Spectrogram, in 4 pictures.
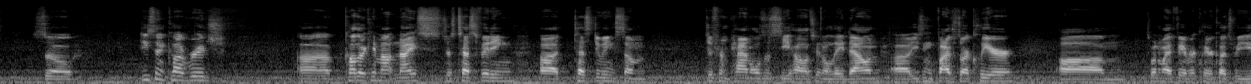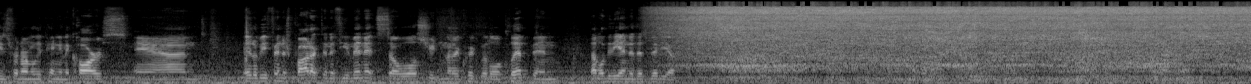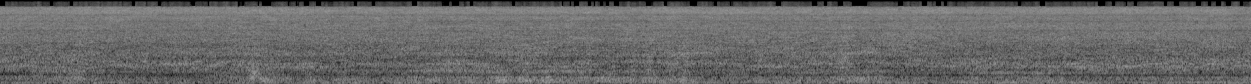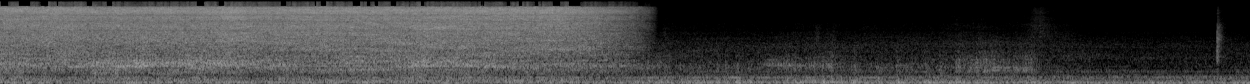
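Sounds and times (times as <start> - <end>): rushing air hiss: 18.9 - 44.1.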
